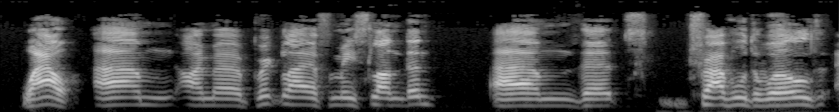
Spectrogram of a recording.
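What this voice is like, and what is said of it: British accent. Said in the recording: “I assumed you were in Australia. ... seeing as I'm British ... the accent.”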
